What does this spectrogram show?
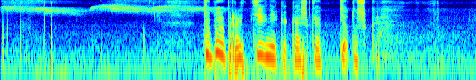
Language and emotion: Russian, neutral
